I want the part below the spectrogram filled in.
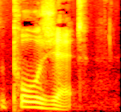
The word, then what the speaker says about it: Poyet: we should pronounce it, Gus Poyet. – Like courgette. – Like courgette, but with a P.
